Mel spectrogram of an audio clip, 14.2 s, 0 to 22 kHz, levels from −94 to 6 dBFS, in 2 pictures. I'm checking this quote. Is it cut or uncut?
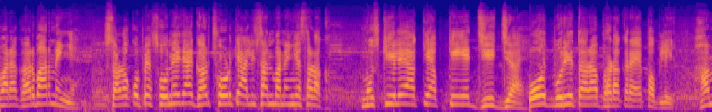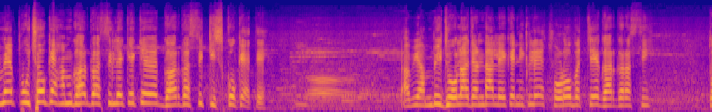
cut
